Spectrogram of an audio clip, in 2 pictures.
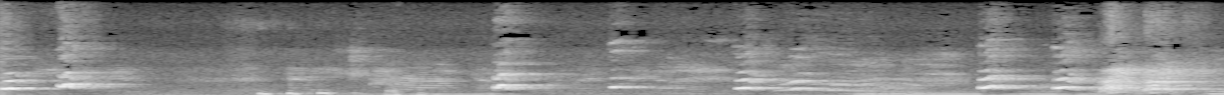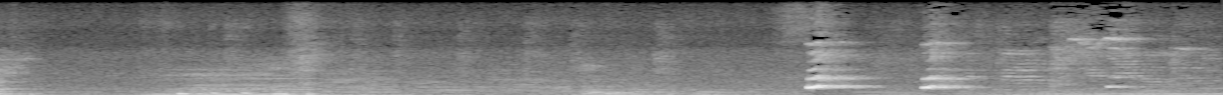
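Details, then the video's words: Male Siberian Husky made noisy by a female in heat, giving short whiny yelps and barks in scattered bursts, mixed with a person's speech telling the dog to come in. "someone's in heat... noisy male husky"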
